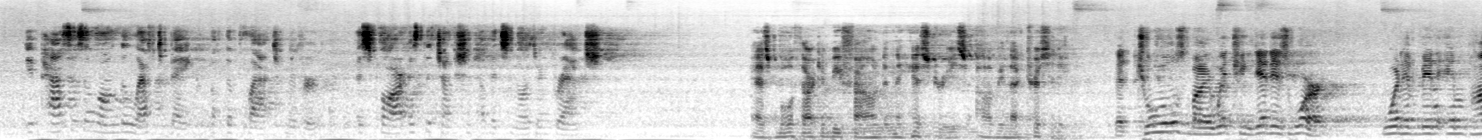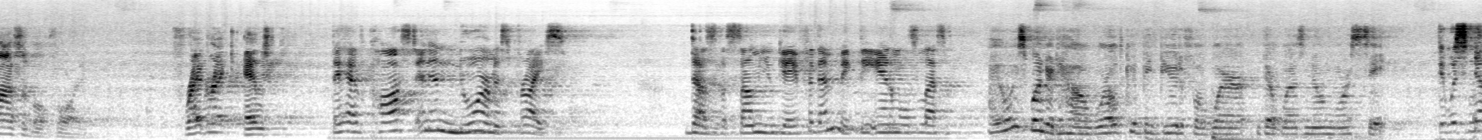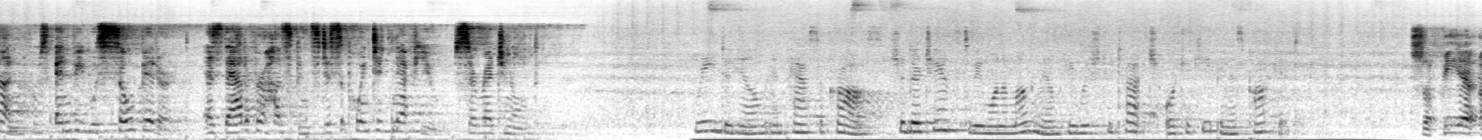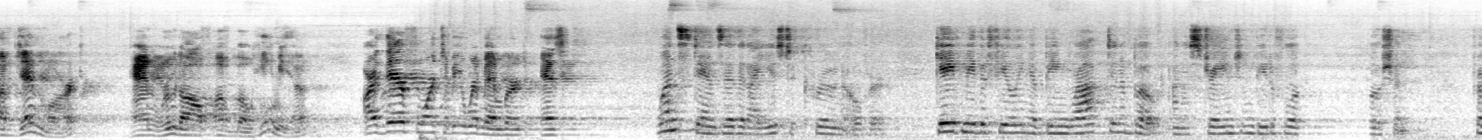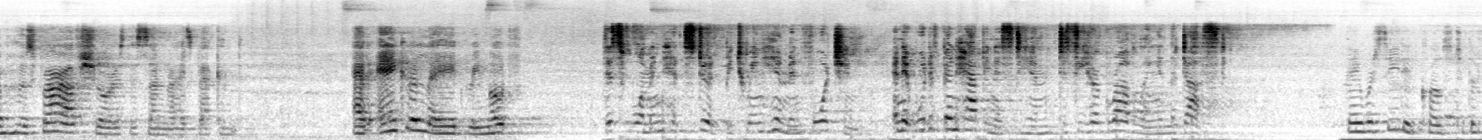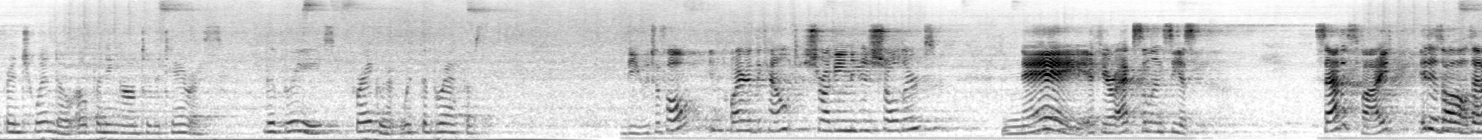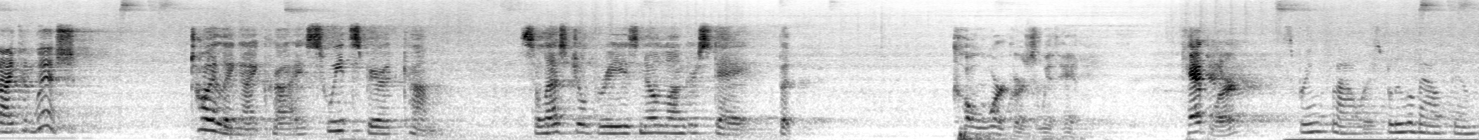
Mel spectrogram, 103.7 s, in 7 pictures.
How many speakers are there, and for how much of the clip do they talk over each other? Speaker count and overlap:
7, no overlap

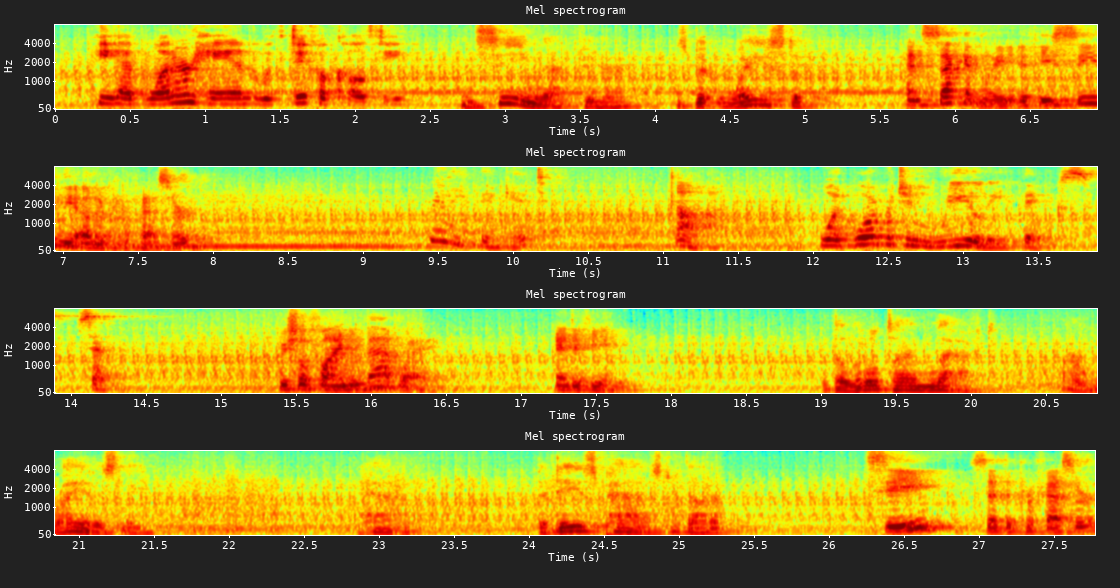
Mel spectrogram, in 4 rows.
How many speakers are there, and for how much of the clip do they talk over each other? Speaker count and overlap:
4, no overlap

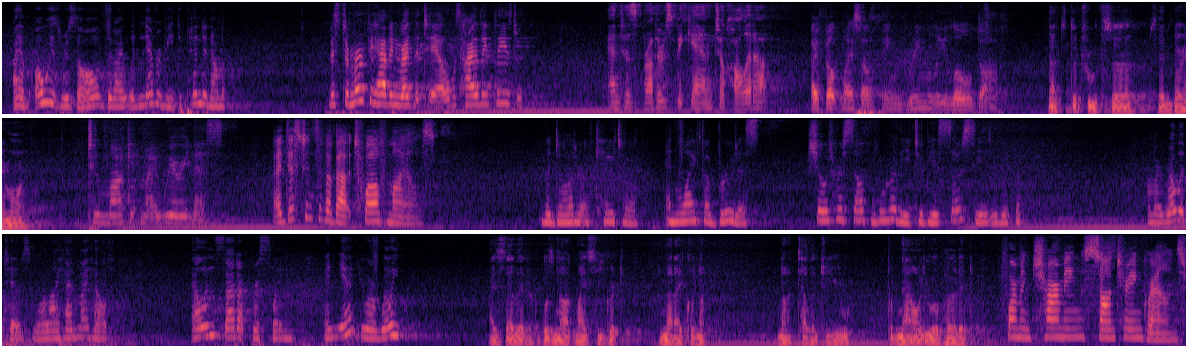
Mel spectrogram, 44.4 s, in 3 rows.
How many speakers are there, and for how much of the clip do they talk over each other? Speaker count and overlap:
8, no overlap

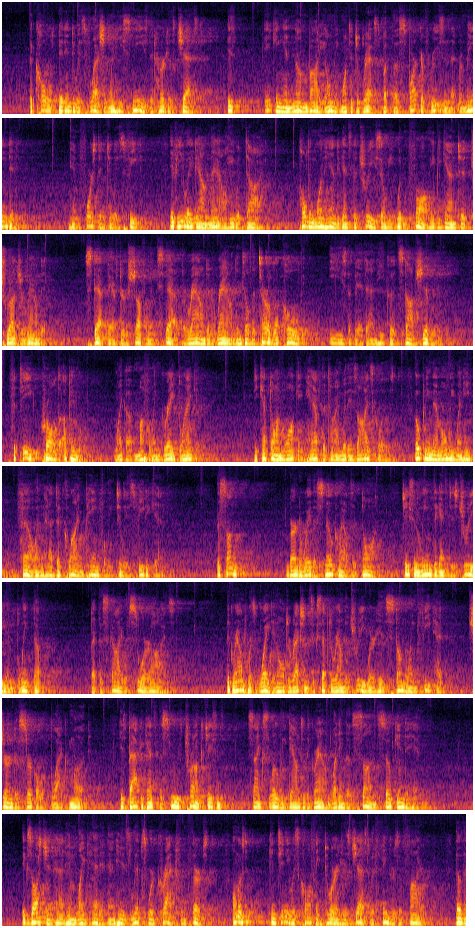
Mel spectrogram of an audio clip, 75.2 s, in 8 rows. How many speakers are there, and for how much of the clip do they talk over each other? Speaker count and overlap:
1, no overlap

